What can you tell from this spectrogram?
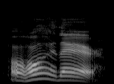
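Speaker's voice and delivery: high, drawn-out nautical hail; mock boat hail. Naval call out to the unknown boat, mock hailing. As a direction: hail a passing ship, playfully.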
